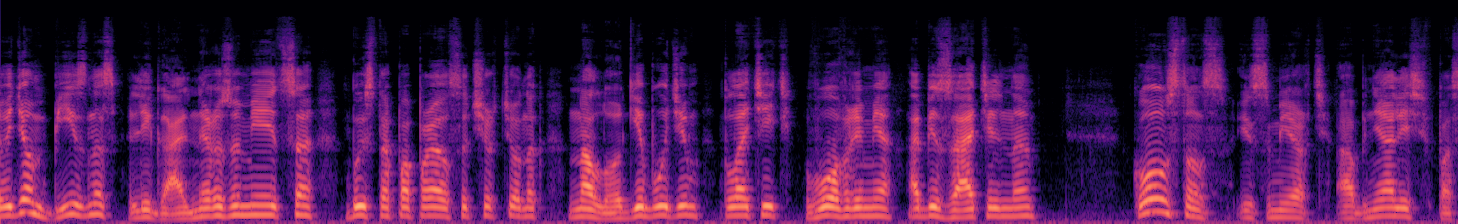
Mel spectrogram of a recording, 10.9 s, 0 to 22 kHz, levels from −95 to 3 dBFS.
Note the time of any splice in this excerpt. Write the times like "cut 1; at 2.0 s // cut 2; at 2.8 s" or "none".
none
